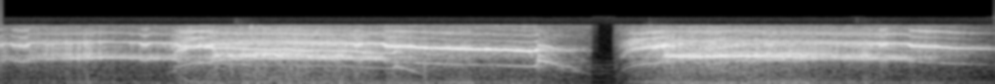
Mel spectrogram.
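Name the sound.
fearful human scream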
